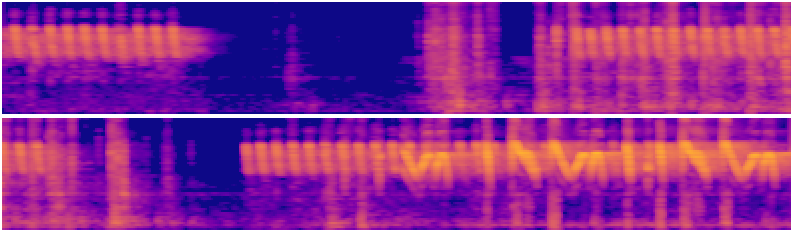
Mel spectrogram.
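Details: Hill prinia played as training lure for caged birds: bursts of high, buzzy pulsed trill broken by silent gaps and clattering clicks, ending with louder zigzagging whistled notes rising and falling rapidly.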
